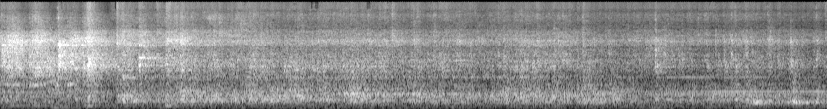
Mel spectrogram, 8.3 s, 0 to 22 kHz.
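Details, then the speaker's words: Hammer mill crusher with roughly 7–8 sieve screen crushing dried agro-waste (cocoa pod husk) fed one piece at a time. Steady, rough rushing grind with scattered rattles, no rhythmic knock; sound fades once material passes the sieve; crushing normally. "So biar bunyi dia sampai macam tak dengar macam tu, itu maksudnya dah lepas sieve lah."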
